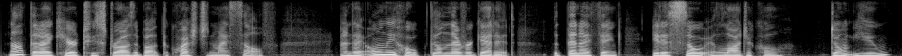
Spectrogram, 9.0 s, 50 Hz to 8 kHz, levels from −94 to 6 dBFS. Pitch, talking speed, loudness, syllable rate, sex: 190 Hz, 180 wpm, -17 LUFS, 5.1 syllables/s, female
